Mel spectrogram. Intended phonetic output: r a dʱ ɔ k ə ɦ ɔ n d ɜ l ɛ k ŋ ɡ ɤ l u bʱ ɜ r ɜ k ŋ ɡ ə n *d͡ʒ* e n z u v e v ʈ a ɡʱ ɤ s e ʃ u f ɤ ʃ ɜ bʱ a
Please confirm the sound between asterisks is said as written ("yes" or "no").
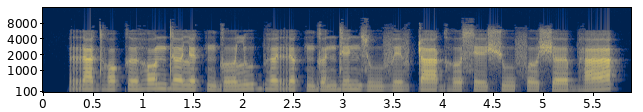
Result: no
